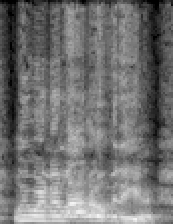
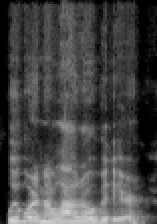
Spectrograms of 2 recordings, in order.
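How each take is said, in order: First: Higher, louder and fast; emphatic loud repeat. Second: Said in the usual way. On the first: Real, not acted. Repeating mother's rule to viewers, loud and emphatic. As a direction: hammer the point home.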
